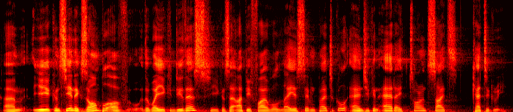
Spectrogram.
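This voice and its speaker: Standing at the podium of a large, reverberant conference hall, a medium-pitched man from South Africa presents technical material in his South African accent. He explains steadily, pausing now and then on fillers.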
